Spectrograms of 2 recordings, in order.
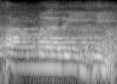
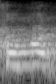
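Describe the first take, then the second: First: The word begins with 'tha' and an 'a' vowel. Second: The word begins with 'thu' and a 'u' vowel. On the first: This is the usual reading. "Dalam qiraah kita baca itu membaca tamarihi" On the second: This is another reading of the text. "kalau di sana qiraah warsh membaca sumur"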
